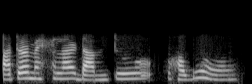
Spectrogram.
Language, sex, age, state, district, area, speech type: Assamese, female, 18-30, Assam, Morigaon, rural, conversation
